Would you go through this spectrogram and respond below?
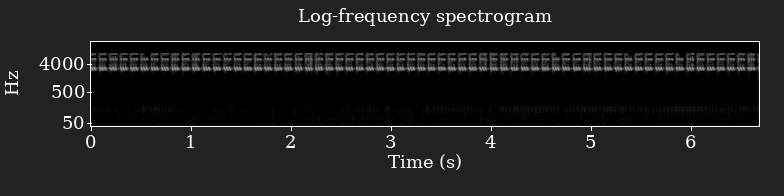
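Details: A long-tailed tree cricket, recorded for the National Institute of Biological Resources in 2020, gives a clear, sustained, pulsing trill, high and pure, each pulse crisply separated, with a faint low drone underneath.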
